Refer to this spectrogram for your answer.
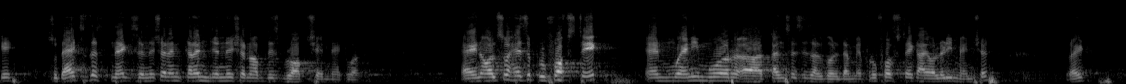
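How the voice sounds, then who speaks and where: A man talks at a fairly quick pace in a fairly high voice with ordinary pitch variation. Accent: Indian. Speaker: tech meetup speaker. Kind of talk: technical presentation. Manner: fast.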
